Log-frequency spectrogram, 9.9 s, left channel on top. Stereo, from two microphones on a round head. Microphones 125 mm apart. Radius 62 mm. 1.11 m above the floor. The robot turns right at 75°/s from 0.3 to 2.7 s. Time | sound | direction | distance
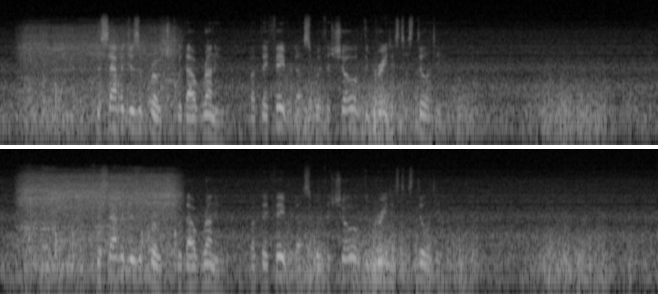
1.4 | a man speaking | 40° left | ?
